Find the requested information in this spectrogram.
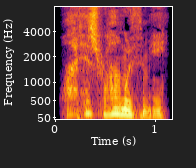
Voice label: quietly asking what is wrong with me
